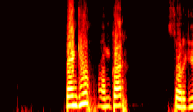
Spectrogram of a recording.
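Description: A man speaks loudly and briefly.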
